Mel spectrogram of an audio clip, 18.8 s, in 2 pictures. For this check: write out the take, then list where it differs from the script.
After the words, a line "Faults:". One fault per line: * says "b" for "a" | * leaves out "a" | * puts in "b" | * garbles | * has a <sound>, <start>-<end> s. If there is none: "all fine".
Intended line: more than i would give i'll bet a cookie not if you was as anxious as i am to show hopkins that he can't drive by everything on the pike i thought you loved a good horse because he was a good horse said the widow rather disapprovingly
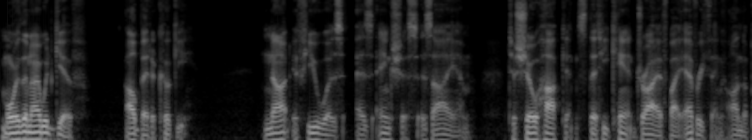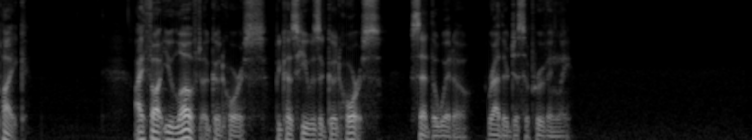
more than i would give i'll bet a cookie not if you was as anxious as i am to show hopkins that he can't drive by everything on the pike i thought you loved a good horse because he was a good horse said the widow rather disapprovingly
Faults:
all fine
